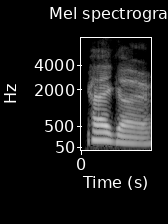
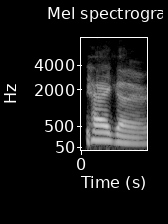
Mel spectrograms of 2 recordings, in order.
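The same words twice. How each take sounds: No difference in how they are said.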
